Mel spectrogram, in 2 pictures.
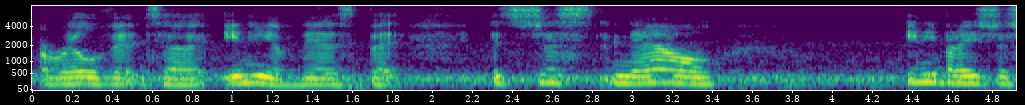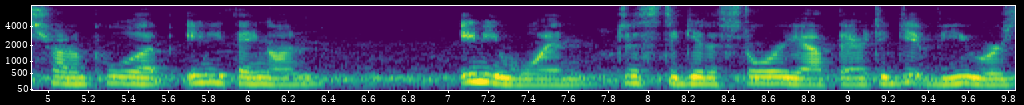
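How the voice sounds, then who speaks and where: A woman giving casual, unscripted opinion commentary as a vlogger, talking in a hesitant, rambling, conversational way. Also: on the low side. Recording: clearly noisy background ambience.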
